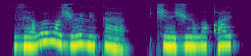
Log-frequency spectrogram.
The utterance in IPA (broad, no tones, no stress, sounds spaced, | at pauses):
z e lˠ y lˠ e ʒ ø lʲ ø k æ | t͡ʃ e ʒ y lˠ u qʼ e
